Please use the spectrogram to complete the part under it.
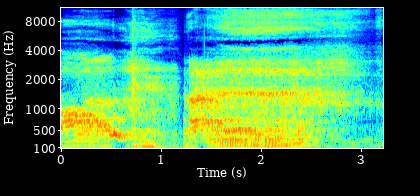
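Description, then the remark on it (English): The dragon Turgal roars in pain and sorrow: a loud, harsh, growling wail that breaks off briefly, then surges back in a long, strained cry that slowly fades, echoing throughout a chamber. “A draconic roar echoes throughout the chamber in pain and sorrow and in servitude.”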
